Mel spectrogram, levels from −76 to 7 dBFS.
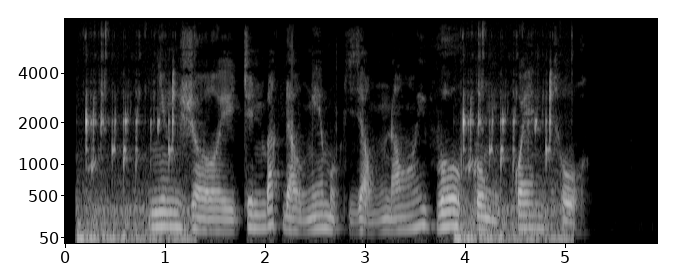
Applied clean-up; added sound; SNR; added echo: none; Trickle, dribble / Water tap, faucet; 2 dB; none.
